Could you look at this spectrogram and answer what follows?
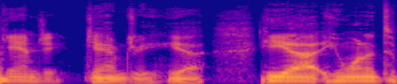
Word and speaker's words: Gamgee: Gamgee.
